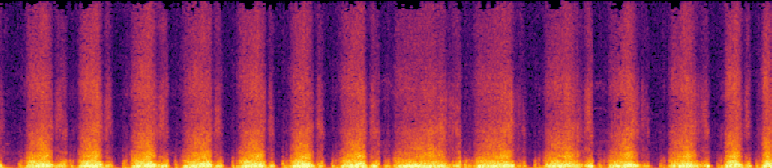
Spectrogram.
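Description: A black foam windscreen fitted over a microphone capsule is held in one hand and scratched and rubbed with fingertips and short nails, its soft porous surface pressed against the mic. The result is a steady run of muffled, dull scratching bursts, roughly two per second, with a heavy low-mid rustle and very little high-end brightness.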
